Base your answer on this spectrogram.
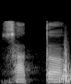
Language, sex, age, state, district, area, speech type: Odia, male, 18-30, Odisha, Jagatsinghpur, rural, read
